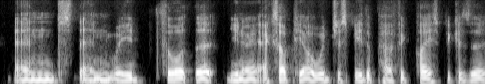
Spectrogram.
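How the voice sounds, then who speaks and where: In an Australian accent, a man talks at a moderate pace with a very deep, low pitch and monotone, flat intonation. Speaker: game project co-founder. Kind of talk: interview. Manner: hesitant, many fillers.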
